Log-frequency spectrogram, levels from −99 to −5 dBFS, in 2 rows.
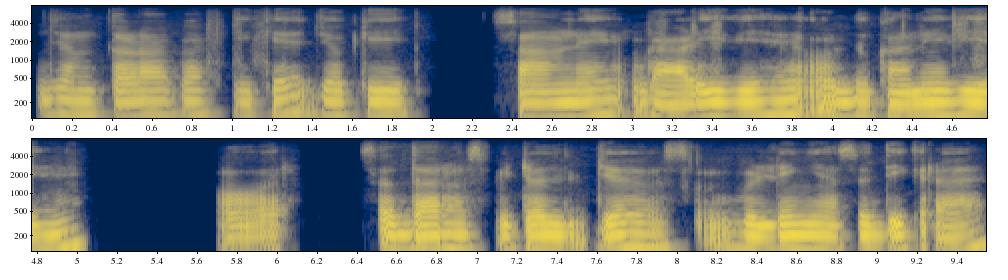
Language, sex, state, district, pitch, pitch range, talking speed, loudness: Hindi, male, Jharkhand, Jamtara, 105 Hz, 100-105 Hz, 150 wpm, -21 LUFS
